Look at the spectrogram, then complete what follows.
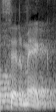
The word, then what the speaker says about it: Tschermak: Third जो है Eric von सेरमैक, तो यहाँ पे टी यहाँ पे साइलेंट है, पूरा स्पेलिंग होगा ERICH, Eric, VON वॉन, TSCHERMAK, ठीक है।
